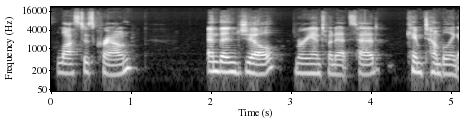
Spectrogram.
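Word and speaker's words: gill: um Mother Goose version Jill was spelled g i l l which is pronounced Jill but G was a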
